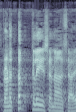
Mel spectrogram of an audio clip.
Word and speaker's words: प्रणत क्लेश नाशाय: तो क्योंकि आधे क्लेश शब्द है इसलिए प्रणत क्लेश नाशाय बोला जाता है। प्रणत क्लेश विसर्ग नहीं।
